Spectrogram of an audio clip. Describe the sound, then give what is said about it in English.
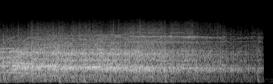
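A loud crowd cheers and whistles for Martha Ray for about three seconds, a dense, steady roar with shrill whistles threaded through it, before cutting off abruptly. “You look so lovely, I couldn't help cheering and whistling.”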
